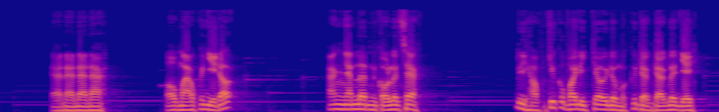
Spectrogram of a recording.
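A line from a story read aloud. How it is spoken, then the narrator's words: Stern shouting teacher. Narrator (Vietnamese): Cả đám treo hò la hét ầm ĩ, đến nỗi thầy Thành phải quát lên để giữ trật tự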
